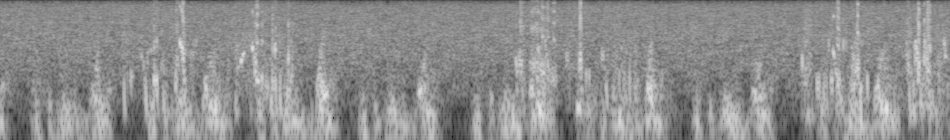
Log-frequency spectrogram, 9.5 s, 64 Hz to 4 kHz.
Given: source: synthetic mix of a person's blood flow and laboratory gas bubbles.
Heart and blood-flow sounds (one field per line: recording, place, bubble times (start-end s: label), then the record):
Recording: Doppler ultrasound of blood flow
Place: precordium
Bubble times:
1.22-1.97 s: bubbles
2.34-2.95 s: bubbles
5.14-5.59 s: bubbles
5.62-6.42 s: bubbles
7.88-8.72 s: bubbles
9.04-9.50 s: bubbles
From the record:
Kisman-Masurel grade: 332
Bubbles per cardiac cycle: rolling drumbeat, 9 or more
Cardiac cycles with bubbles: 50 to 99%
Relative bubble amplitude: moderate (0.250 to 0.450)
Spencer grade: 3 (all of the cardiac periods contain showers or single bubble signals, but not dominating or overriding the cardiac motion signals)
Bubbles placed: only in the low amplitude regions of the cardiac cycle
